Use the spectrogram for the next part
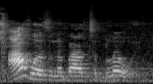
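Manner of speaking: usual speaking voice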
